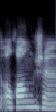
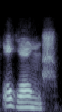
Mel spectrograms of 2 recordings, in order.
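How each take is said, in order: First: The final E sound is pronounced. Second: The final E sound is left silent. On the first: It names the fruit, not the color. The speaker calls it wrong. "If you say it with the E, it sounds like the fruit" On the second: It names the color. The speaker calls it right. "Don't say the E"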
